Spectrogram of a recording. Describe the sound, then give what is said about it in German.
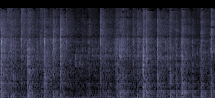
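Water sizzling in a hot pan on a stove hotplate, giving off a lot of steam, a steady hiss broken by dense, irregular crackles and sharp pops, fairly quiet overall, with no voices. “Oh mein Gott, wie viel Dampf kommt da wieder raus. kann ich die Pfanne nochmal, also die Platte nochmal abstellen.”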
